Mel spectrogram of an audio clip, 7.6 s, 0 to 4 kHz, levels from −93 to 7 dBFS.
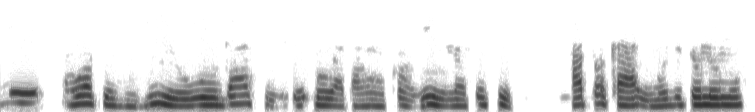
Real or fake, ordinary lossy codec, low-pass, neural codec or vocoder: real; none; 3.6 kHz; none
